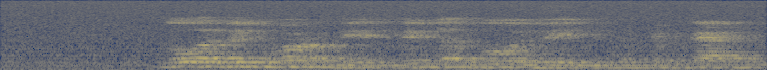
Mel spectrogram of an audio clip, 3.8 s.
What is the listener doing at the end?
taking over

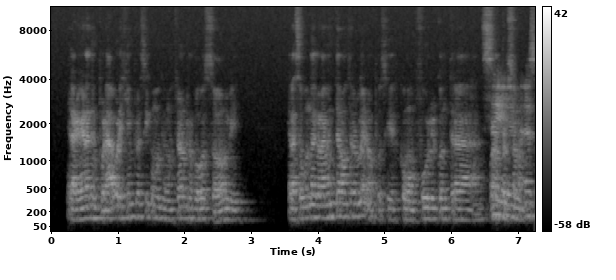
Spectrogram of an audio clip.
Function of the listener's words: taking over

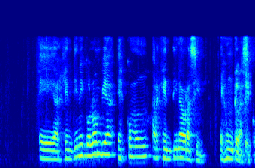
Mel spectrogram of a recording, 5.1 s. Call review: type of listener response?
taking over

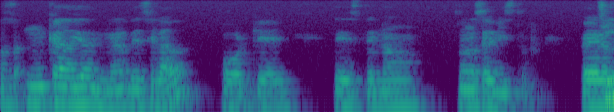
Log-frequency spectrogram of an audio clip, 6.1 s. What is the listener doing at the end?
taking over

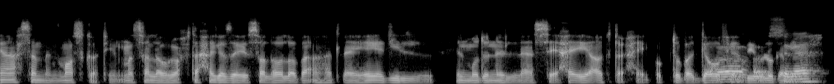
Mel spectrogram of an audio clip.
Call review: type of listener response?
taking over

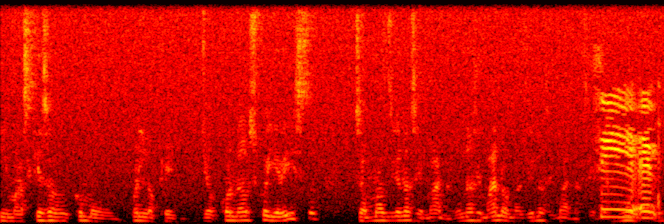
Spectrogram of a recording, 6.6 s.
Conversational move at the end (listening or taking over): taking over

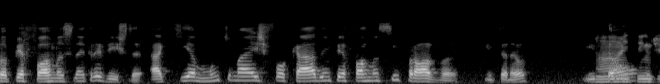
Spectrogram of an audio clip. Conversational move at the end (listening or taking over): listening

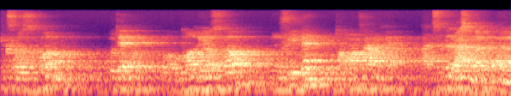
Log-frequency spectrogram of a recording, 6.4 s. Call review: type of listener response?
taking over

